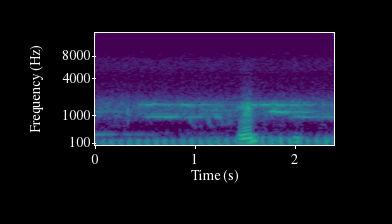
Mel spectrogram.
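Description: A pause in the speech filled by the low, evenly pulsing buzz of the recording's background, with faint steady high tones over it. A short vocal sound comes about one and a half seconds in.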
